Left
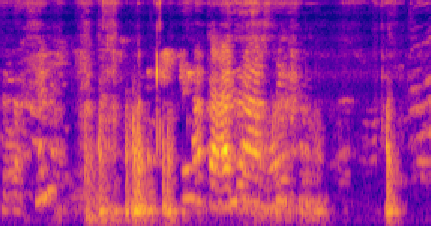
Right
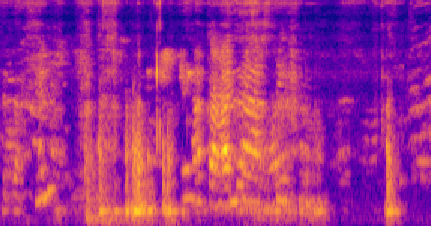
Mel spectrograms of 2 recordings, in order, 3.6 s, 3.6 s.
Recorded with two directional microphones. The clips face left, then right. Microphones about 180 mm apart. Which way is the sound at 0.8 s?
10° right (ahead or behind).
